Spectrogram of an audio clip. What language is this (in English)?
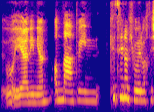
Welsh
